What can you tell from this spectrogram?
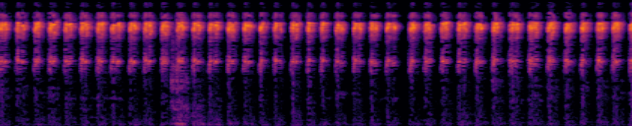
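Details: Grasshopper, a 'gacor' singer used as a master sound for training songbirds such as canaries: loud, high, raspy pulses repeated rapidly and steadily, about three to four per second, with no other sounds.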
